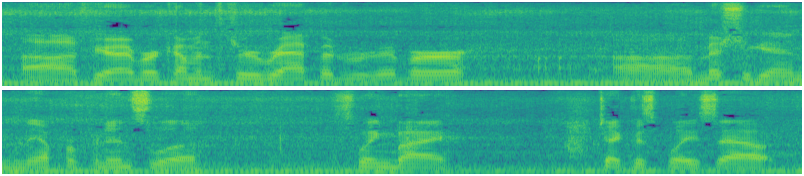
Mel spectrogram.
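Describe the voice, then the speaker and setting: Loud background noise sits behind a man speaking at a moderate pace. The sound is dry with no echo, and he leaves long, frequent pauses. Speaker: travel vlogger. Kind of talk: casual vlog chat. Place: street. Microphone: phone near.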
